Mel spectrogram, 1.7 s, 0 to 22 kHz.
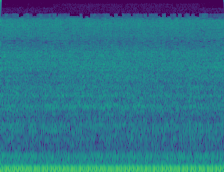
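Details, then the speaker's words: Mk5 VW Golf GTI with a cylinder 3 misfire, worse once warm; garage suspected a split piston or ring, but compression test suggests not mechanical: deep, throbbing idle with an uneven low pulse, heard under the bonnet on a cold start. "can hear it under the engine as well under the under the Bonnet it's the engine's not happy"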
